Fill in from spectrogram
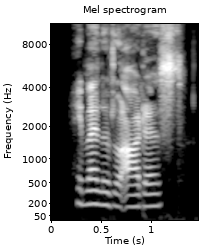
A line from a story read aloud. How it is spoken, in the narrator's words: Matt hummed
